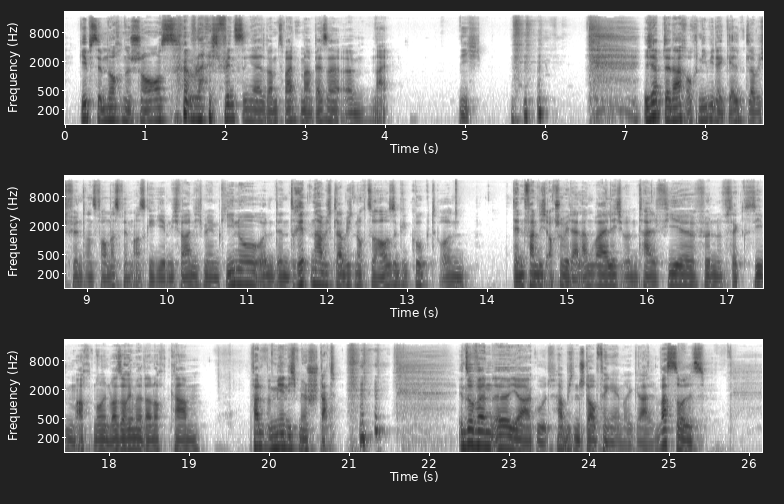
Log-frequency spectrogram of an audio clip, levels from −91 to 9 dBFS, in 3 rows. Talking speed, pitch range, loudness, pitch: 200 wpm, 90-115 Hz, -20 LUFS, 95 Hz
